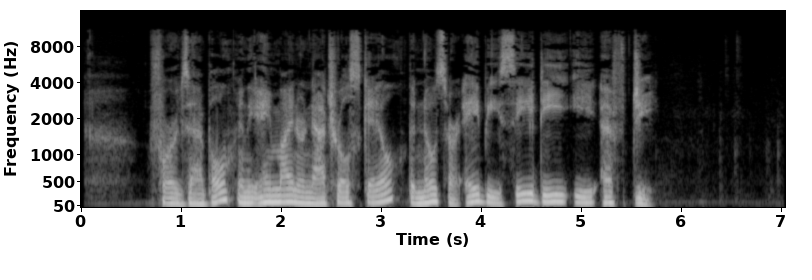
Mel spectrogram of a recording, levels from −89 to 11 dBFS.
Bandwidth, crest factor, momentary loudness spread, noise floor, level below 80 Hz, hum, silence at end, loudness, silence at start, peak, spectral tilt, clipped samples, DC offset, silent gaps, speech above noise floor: 11.5 kHz; 16 dB; 7 LU; -61 dBFS; -32 dBFS; none; 1.3 s; -17 LUFS; 0.7 s; -2 dBFS; -6 dB/octave; under 0.1%; under 0.1%; none; 45 dB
